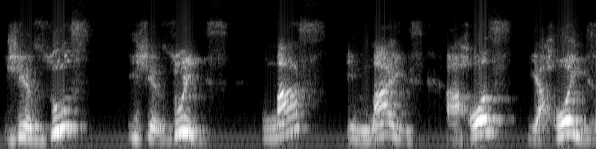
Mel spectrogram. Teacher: a gente realiza um ditongo onde Teoricamente não havia né então principalmente em em sílaba travada com s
